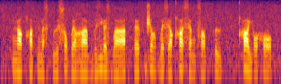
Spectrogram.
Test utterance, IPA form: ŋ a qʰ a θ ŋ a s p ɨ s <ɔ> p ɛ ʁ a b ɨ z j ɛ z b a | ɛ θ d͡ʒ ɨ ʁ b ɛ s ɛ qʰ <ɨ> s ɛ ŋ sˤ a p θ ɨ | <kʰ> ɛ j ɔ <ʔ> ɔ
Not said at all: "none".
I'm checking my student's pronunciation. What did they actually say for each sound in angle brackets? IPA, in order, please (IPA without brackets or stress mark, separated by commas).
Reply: ɔ, ɛ, qʰ, h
